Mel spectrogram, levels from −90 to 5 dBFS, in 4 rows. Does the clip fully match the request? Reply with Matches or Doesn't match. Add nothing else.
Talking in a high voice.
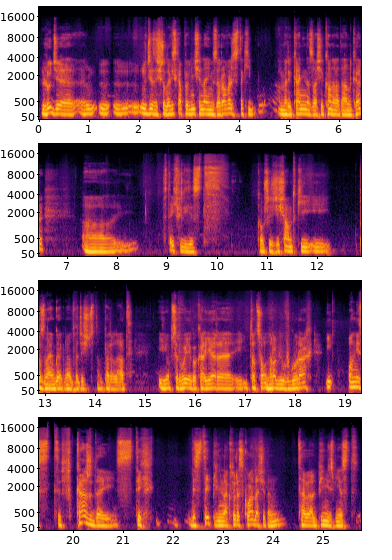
Doesn't match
